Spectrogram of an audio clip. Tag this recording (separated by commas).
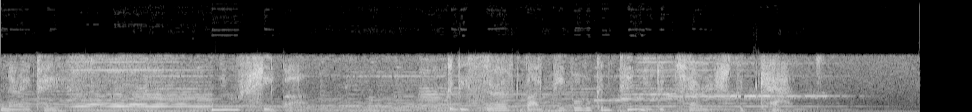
Music, Speech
